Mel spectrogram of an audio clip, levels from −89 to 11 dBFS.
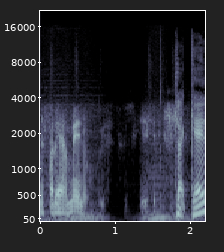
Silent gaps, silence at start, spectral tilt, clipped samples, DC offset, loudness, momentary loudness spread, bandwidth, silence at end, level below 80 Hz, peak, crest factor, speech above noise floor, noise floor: none; 0 s; -6 dB/octave; under 0.1%; under 0.1%; -20 LUFS; 22 LU; 15 kHz; 0 s; -40 dBFS; -2 dBFS; 20 dB; 37 dB; -55 dBFS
